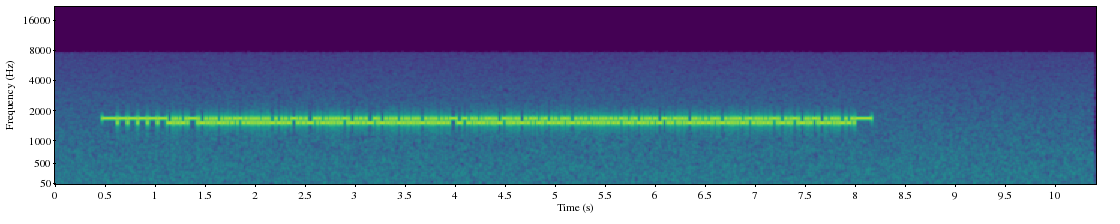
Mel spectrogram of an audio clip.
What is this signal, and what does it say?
RTTY (75 baud, 170 Hz shift), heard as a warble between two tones, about 1600 Hz centre. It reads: ER WURDE MITARBEITER DER VON JOSEPH HEINRICH WOLF HERAUSGEGEBENEN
